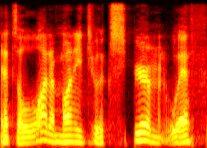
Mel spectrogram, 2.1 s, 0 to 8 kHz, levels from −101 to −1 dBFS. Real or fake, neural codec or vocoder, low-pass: fake; codec, 44.1 kHz, 2.6 kbps, SNAC; 7.2 kHz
